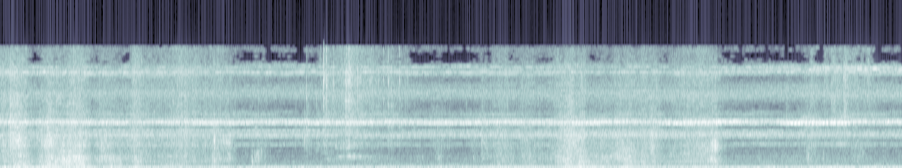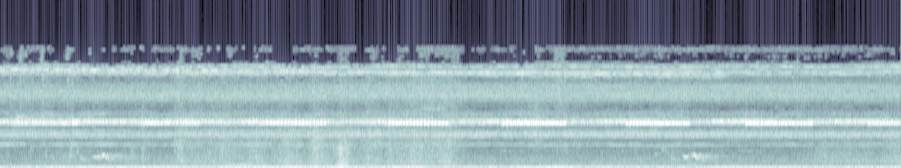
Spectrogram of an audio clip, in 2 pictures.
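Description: Insect chorus of crickets with a steady shrill high tone that begins pulsing on and off about halfway through. A low hum runs underneath, and a few brief rustles come in the first few seconds.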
